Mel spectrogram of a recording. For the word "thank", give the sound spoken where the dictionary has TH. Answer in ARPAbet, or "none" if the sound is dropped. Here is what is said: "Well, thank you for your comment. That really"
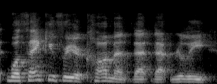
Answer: TH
